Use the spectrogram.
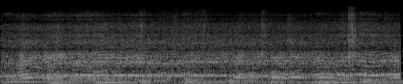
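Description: A fly buzzes steadily for a few seconds, its droning whine wavering slightly in pitch as it hovers, with no talking.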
